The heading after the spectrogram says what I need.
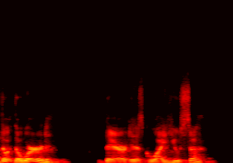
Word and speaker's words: guayusa: excellent so uh the the word there is guayusa why you so i'm going to practice uh it does have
